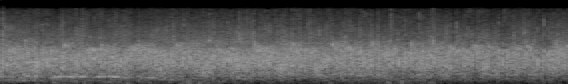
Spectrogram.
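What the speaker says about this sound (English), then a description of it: "Let's clap it up for each other on that." Conference audience at a talk on AI breaking into loud, thick applause, a continuous wash of many hands clapping close and strong at a constant level from start to finish.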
